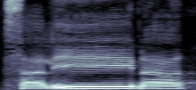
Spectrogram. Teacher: লি এক আলিফ টান দিতে হবে, জেরের পরে ইয়া সাকিন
